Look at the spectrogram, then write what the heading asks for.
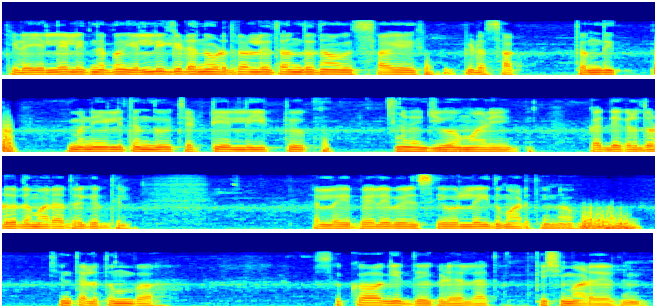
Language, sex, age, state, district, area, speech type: Kannada, male, 45-60, Karnataka, Udupi, rural, spontaneous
